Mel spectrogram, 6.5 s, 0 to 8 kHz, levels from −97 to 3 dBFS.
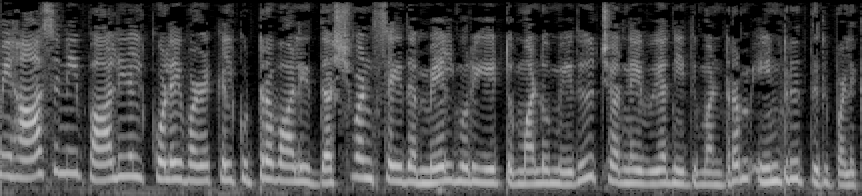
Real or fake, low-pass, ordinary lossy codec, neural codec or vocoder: real; none; none; none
